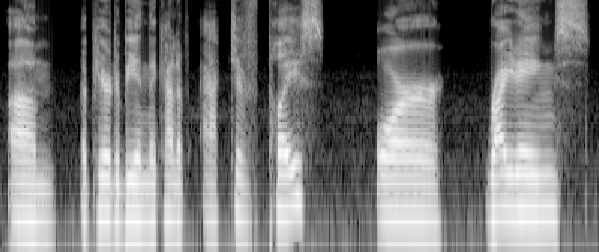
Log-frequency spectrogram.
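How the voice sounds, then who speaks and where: Higher-voiced man, polite and deliberate. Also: level tone, clear, resonant tone, dry recording. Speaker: player in a tabletop game. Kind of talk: in-game roleplay in everyday voice.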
